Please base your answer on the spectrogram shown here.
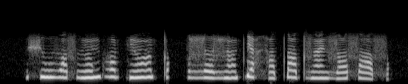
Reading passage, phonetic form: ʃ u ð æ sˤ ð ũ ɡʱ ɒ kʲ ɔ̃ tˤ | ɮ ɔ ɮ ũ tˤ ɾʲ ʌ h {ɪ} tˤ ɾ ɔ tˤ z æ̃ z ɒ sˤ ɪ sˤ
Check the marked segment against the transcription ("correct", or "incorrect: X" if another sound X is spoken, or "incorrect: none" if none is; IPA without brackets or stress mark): correct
